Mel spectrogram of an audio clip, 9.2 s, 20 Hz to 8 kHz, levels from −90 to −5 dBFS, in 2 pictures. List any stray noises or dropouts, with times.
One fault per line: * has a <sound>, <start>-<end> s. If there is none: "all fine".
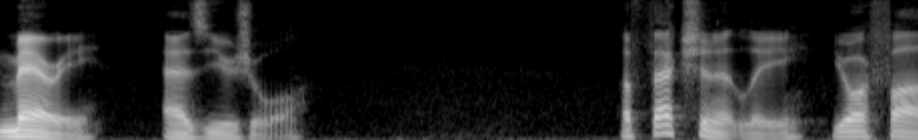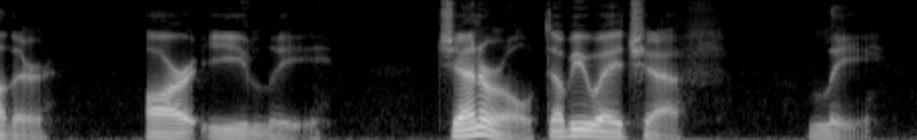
all fine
